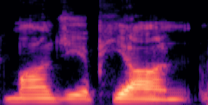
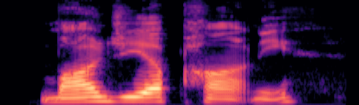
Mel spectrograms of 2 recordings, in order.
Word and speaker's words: Mangiapane: Surprising leaps forward by guys like Mangiapane. Oh, I just butchered that. Mangiapane. There we go.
